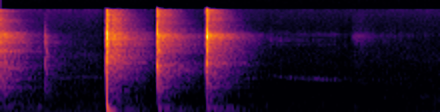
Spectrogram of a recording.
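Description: Small hard plastic pieces clicking against a clear plastic display case: three sharp clicks about a quarter second apart as the miniature parts that keep popping out are pressed back in.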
